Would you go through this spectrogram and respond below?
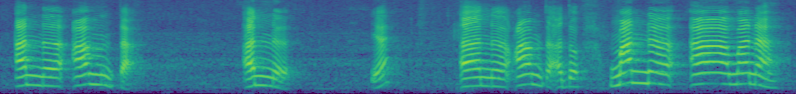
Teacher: maka nun sukun dan tanwinnya dibaca jelas. Jelas atau terang. Jadi tidak boleh kasih-kasih samar ini. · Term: izhar halq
